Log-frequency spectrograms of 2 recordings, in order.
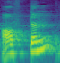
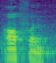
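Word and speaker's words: often: ಮಾಡ್ತಾರೆ foreigners foreigners ಅಲ್ಲೇ ಈ ಎರಡು ಪದನು ಇದೆ ಆಫ್ಟನ್ ಆಫನ್ ಎರಡು ತರನು ಯೂಸ್ ಮಾಡ್ತಾರೆ ಅವರು ಸೊ ಐ ವುಡ್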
